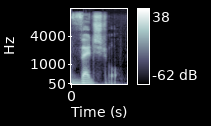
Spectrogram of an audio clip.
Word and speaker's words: vegetable: For example, vegetable. If you say all four syllables, it sounds very deliberate. A bit robotic a bit. We reduce it to three.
